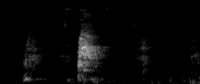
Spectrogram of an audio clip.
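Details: Puppy reacting to a passing helicopter with one loud, harsh bark between a few faint soft huffs, in a quiet room.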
